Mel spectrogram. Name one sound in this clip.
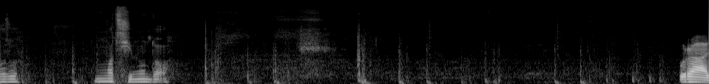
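Footsteps patter quickly over dirt and grass.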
